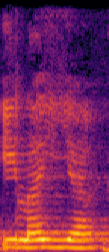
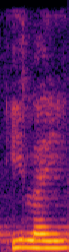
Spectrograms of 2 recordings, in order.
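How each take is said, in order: First: A vowel is added after the final y. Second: The final y is short and unpressed. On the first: "itu juga kurang tepat" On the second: "itu kurang tepat"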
